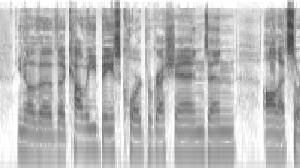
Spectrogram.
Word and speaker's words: kawaii: It's like, it's kawaii. Kind of like acai, like the bowl, like the fruit. The bowl, no, the fruit. It's not kawaii like Kawhi Leonard. It's kawaii.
